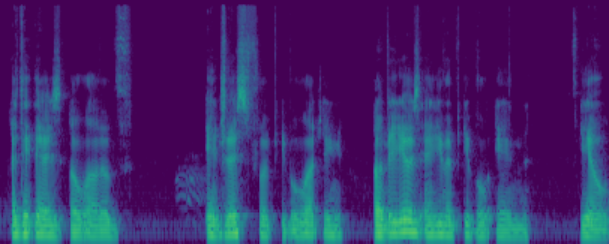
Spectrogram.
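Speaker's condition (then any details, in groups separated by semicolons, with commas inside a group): Spinal muscular atrophy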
